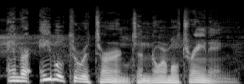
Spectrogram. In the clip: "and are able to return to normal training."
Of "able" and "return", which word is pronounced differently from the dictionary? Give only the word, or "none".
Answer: none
